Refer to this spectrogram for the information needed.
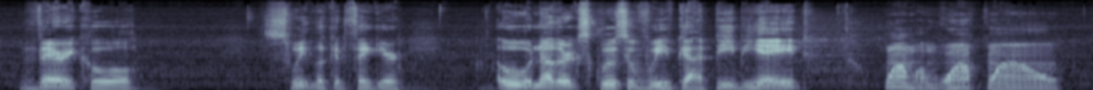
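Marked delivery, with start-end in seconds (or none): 5.9-7.0 put-on small rolling-robot droid sound. Showing off a new toy figure: best BB-8 impression. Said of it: "That was my best B B eight impression".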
